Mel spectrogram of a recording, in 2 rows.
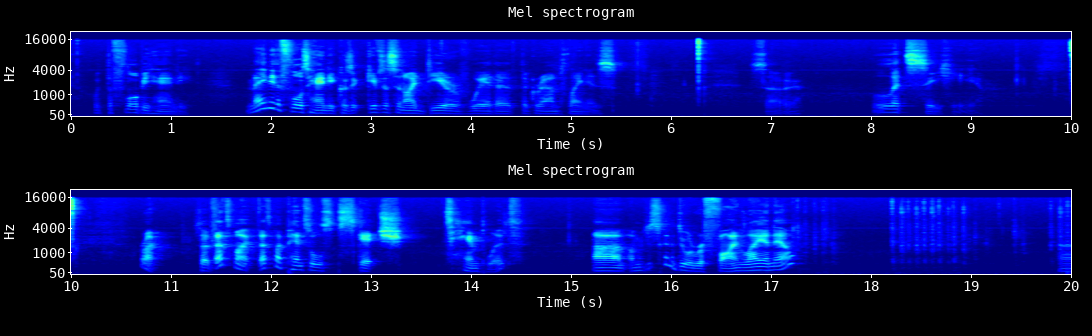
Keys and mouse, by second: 16.0-20.0 drag, 18.3 BackSpace.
